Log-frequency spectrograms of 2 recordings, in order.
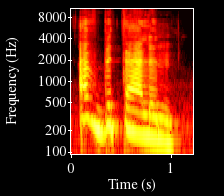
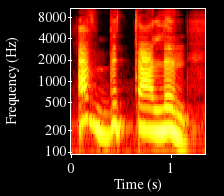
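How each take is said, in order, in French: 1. Il est prononcé avec les lèvres tendues et étirées, à la française. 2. Il est prononcé avec les lèvres tendues et étirées, à la française.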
